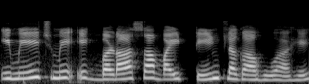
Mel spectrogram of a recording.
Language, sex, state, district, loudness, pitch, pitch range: Hindi, female, Bihar, Darbhanga, -16 LUFS, 255 Hz, 225-295 Hz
